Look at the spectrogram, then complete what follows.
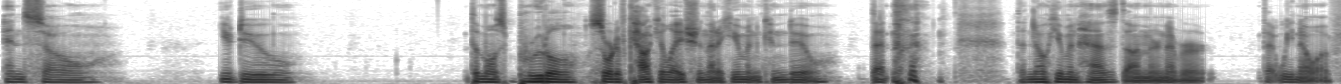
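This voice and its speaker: Slow, deep-voiced man in calm ASMR narration. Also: vocal fry, no echo, clean studio sound. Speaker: host and solo roleplayer. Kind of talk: calm ASMR narration of a dark journaling game.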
